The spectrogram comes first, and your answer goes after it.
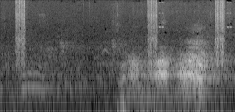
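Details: Tigers mating in Pench reserve forest, a rare moment in the wild. A loud, rough, low growling roar swells near the end and peaks twice, with sharp camera shutter bursts and faint low murmurs earlier.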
